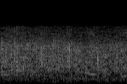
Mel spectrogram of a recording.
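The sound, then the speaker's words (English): A church audience applauds to welcome a volunteer onto the stage, with dense, even clapping that holds steady from start to finish. “Let's welcome her to the stage. Yeah, welcome her.”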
